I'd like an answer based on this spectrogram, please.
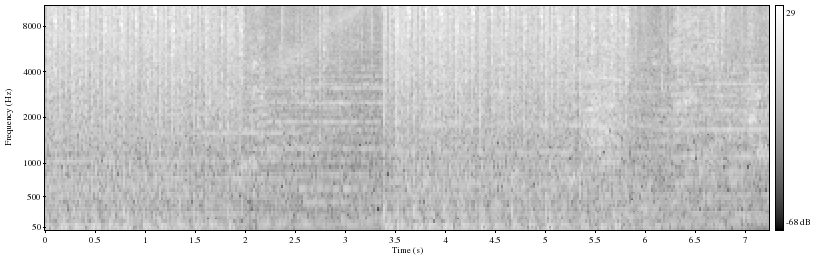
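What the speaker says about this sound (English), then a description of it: "Shoot the air for a bit." Rapid, sustained gunfire shot into the air in the game Mass Effect 3, loud and close, a dense rattling stream with a brief pause partway through before resuming.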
